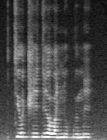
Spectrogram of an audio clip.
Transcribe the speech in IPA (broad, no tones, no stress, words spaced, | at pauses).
tʲod͡ʒi di lˠɘɲubɨmi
